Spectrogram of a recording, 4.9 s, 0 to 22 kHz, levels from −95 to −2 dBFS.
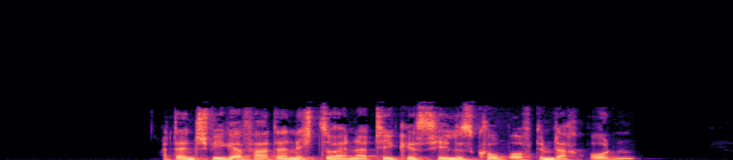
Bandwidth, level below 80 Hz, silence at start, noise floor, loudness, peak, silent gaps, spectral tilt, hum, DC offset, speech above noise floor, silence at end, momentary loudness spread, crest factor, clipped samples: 7.8 kHz; -52 dBFS; 1.1 s; -87 dBFS; -16 LUFS; -2 dBFS; none; -5.5 dB/octave; none; under 0.1%; 72 dB; 0.7 s; 6 LU; 14 dB; under 0.1%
